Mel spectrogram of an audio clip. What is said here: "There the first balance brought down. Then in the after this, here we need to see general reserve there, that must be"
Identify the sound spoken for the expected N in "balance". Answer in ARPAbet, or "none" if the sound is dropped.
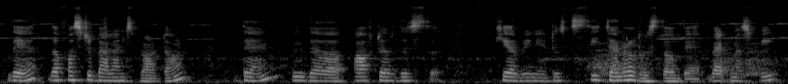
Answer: N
